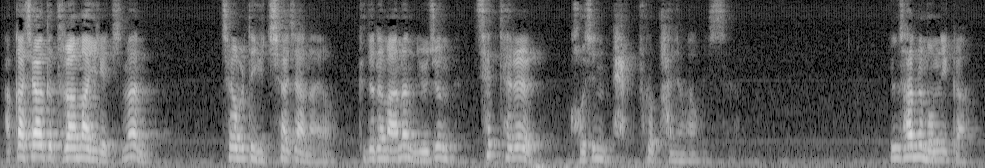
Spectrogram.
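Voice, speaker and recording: A male pastor gives a sermon in a church hall, speaking with a somewhat higher voice than most men. His delivery is conversational, and he often turns to the congregation with rhetorical questions. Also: expressive, brisk, fairly bright tone.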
